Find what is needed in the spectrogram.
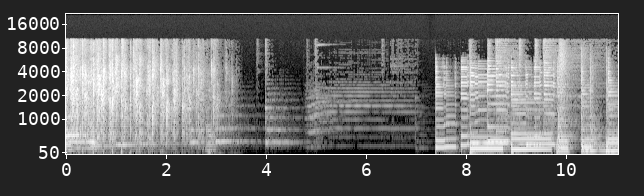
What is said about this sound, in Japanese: じゃあちょっと拍手で終了みたいな感じ で。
